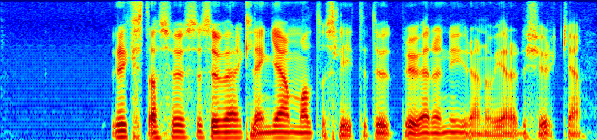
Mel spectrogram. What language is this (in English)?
Swedish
